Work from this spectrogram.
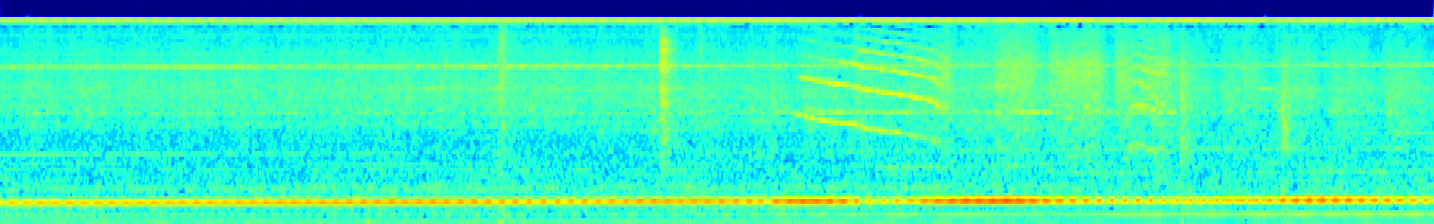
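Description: A steady, pure whine hums through the washer's spin, rising slightly in pitch as the drum speeds up.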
